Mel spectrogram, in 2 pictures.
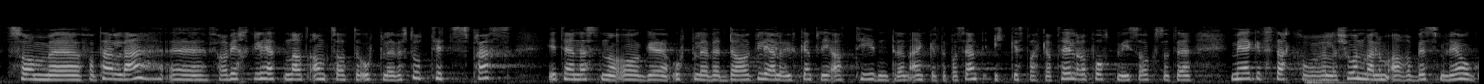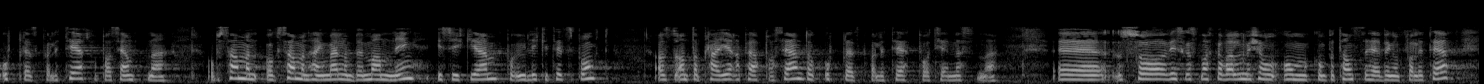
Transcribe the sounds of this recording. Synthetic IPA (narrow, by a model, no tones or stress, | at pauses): sɔmfɔʁt̪ʰɛlə | fʁɑːʋɪɾkəlɪheːt̪nɑt̪ʰɑ̰nt̪sɑt̪ːə̰ʔʊpleːʋəst̪uːʁt̪ʰːɪt̪spʰʁɛs | ɪt̪ʰjeːnəst̪n̩əʔɔɡʔʊpleːʋəd̪ɑːɡlɪɛləɾʉːkənt̪ʰlɪʔɑt̪ʰːiːd̪n̩t̪ʰɪld̪ɛnʔɛ̰ŋkəlt̪əpʰɑsɪɛnt̪ɪkːəst̪ɾʁɛkːəʁt̪ʰɪlʁɑpʰɔʁt̪n̩ʋiːsəʁɔɡ̥sɔt̪ʰɪlmeːɡət̪st̪æʁkkɔʁɛlɑʃuːnmɛlːɔmʔɑʁbæɪd̪smɪljøːəoːɡʊplɛʋəkʰʋɑlɪt̪ʰeːt̪fɔʁpʰɑsɪɛnt̪ənəʔɔɑoːɡsɑmːənhɛŋːmɛlːɔmbəmɑnɪŋɪsyːkəɛmpʰɔʉːliːkət̪ʰɪt̪spʊŋkt̪ | ʔɑ̰lsɔɑnt̪ɑpʰlæɪəʁəpʰæʁpʰɑsɪɛnt̪ɔːɡʊplɛːd̪kʰʋɑlɪt̪ʰeːt̪̚pʰɔt̪ʰjeːnəst̪n̩ə | sɔʋɪskɑlsnɑkːəʋɑlːəmɪʃuɔmkʰʊmpət̪ʰɑnsəheːʋɪŋɔkʰʋɑlɪt̪ʰeːt̪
